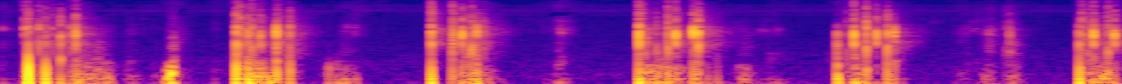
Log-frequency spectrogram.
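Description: A single light pink, palm-sized hollow plastic ball is held in the hand and tapped and scratched with long pink acrylic nails. Quick clusters of sharp, bright clicks and scratchy rasps come in bursts about once a second, with quieter scraping between them.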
